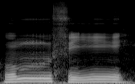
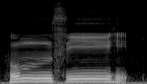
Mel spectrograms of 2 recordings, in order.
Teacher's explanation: Kita baca huruf mimnya, ditahan suaranya sebentar, kemudian kita lafalkan fa-nya. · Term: izhar syafawi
